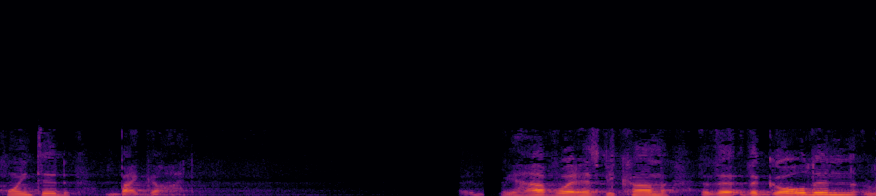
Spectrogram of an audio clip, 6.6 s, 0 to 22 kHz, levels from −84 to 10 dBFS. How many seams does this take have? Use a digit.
1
